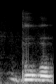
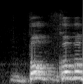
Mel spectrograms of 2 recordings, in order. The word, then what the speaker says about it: GoGo: right hair pronunciation, is GoGo. No, I used to call it Bobo Bondu, but it's GoGo Bondu, and it's also known as a Miss Rola as well.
